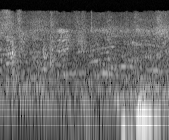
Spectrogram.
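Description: Faint background voices, with a child's voice among them, and then a man's voice coming in loud near the end.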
